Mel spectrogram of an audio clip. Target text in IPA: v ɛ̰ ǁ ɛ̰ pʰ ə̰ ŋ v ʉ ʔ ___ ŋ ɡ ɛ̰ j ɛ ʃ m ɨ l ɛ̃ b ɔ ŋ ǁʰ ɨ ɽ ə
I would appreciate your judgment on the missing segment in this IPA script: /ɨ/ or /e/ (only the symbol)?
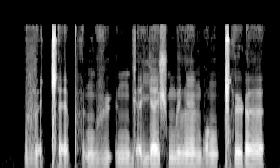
ɨ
